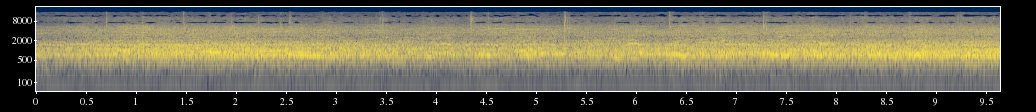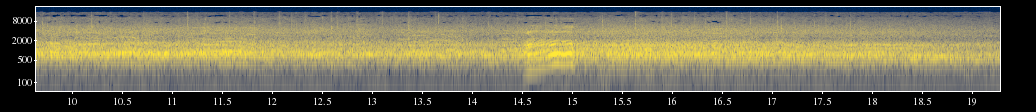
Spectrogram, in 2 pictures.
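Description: A live crosstalk comedy audience at a Deyunshe show keeps up a steady roar of cheering, hooting and chatter for the whole stretch, with a brief louder swell near the end and a performer's voice over it.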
